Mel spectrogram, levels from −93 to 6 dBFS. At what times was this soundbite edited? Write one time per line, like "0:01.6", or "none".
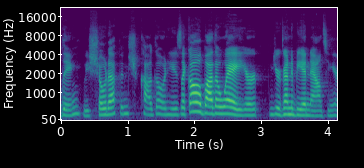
none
